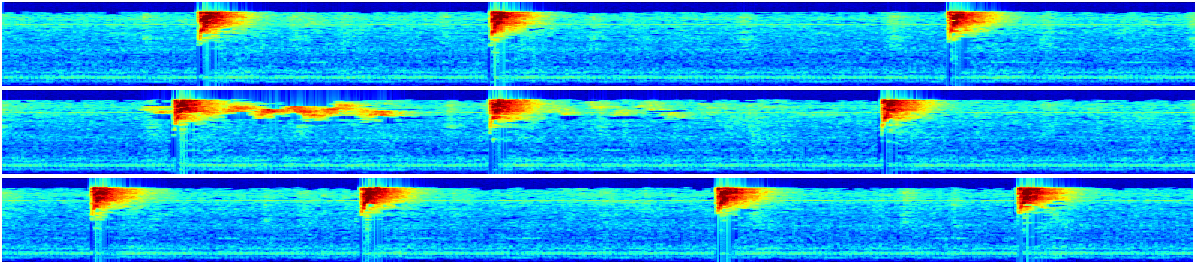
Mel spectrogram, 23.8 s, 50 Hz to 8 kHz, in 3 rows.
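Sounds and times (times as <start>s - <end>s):
low hum: 0.0s - 21.8s
ultramarine grosbeak warbling and giving chip notes: 1.3s - 1.7s, 3.2s - 3.6s, 6.3s - 6.7s, 8.9s - 12.7s, 13.8s - 14.2s, 16.5s - 16.9s, 18.3s - 18.7s, 20.6s - 21.1s, 22.7s - 23.1s.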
